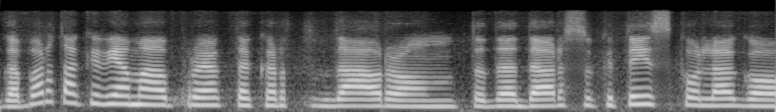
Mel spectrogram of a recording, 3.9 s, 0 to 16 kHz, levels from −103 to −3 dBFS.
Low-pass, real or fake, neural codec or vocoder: 10.8 kHz; fake; codec, 24 kHz, 0.9 kbps, DualCodec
